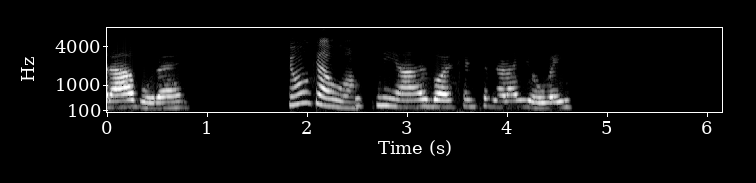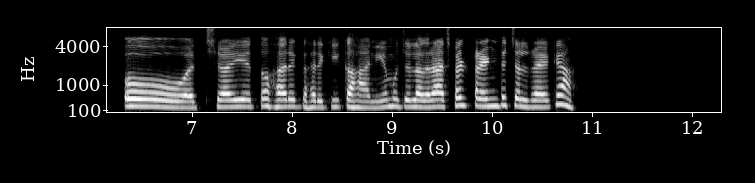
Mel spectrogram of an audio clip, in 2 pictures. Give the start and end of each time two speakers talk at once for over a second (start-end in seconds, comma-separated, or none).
none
